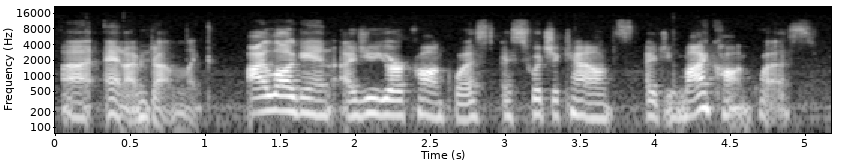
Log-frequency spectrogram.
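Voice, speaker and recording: A woman co-hosting a casual podcast, chatting quickly with lots of fillers and restarts. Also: on the low side, very animated, sharp tone. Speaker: co-host. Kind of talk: casual gaming podcast chat.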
